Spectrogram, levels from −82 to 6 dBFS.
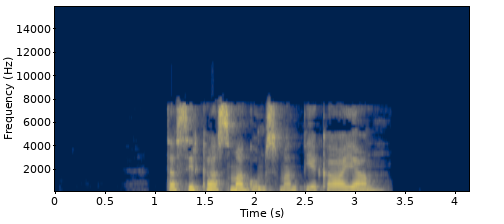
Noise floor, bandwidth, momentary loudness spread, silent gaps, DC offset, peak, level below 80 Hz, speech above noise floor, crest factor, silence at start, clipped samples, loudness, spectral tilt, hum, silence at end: -79 dBFS; 8.4 kHz; 9 LU; none; under 0.1%; 0 dBFS; -60 dBFS; 63 dB; 18 dB; 1.1 s; under 0.1%; -15 LUFS; -3 dB/octave; none; 0.85 s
